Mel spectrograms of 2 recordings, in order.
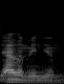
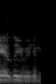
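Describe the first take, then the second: First: It is said the Australian way. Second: It is said the American way. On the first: The speaker calls it right. "That's the correct pronunciation, at least for my demographic" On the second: The speaker calls it wrong. "I didn't mean to say aluminum"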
